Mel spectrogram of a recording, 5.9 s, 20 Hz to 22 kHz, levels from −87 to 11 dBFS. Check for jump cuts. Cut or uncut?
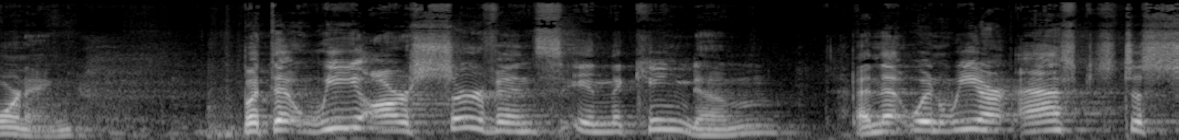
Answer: uncut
